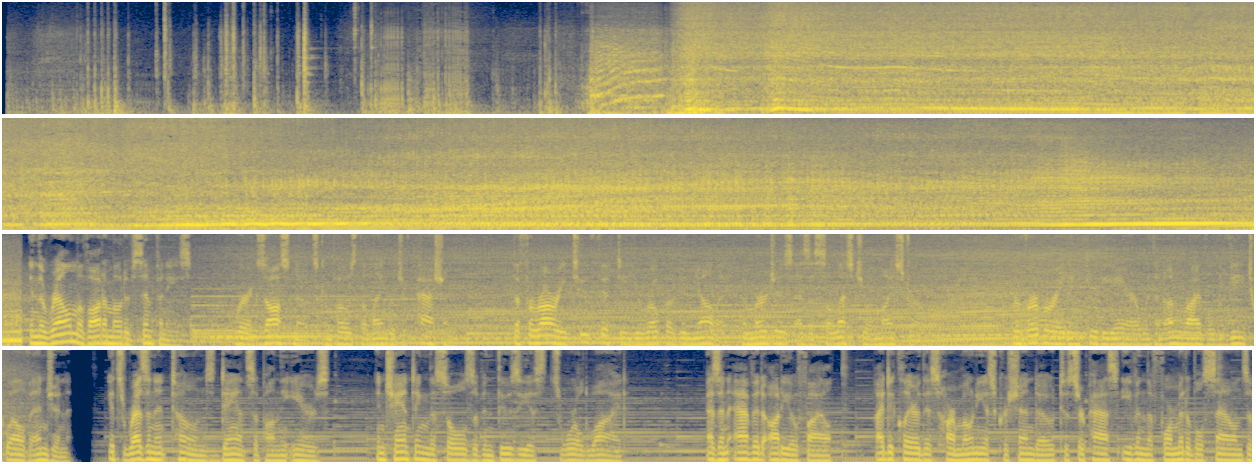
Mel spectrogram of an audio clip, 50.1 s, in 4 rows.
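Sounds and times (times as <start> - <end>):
car engine starting and revving: 5.8 - 38.0.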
